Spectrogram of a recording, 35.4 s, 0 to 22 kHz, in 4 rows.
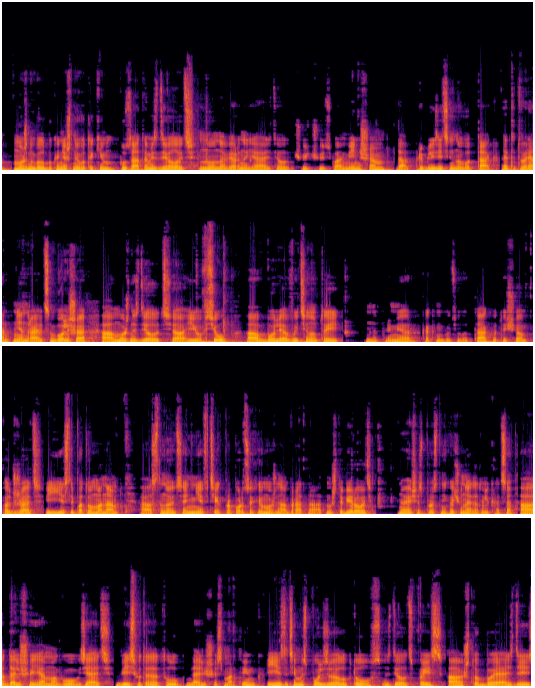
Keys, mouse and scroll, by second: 6.4 ctrl+b, 8.3 middle click, 8.6 scroll down 2, 8.9 middle click, 9.6-10.2 scroll up 2, 10.2-11.6 scroll up 1, 11.6-12.6 scroll up 1, 12.6 a, 12.9-14.5 middle drag, 14.5 s, 17.9-19.1 middle drag, 19.1 Tab, 19.4 middle click, 19.7 Tab, 20.2 s, 22.9-24.0 middle drag, 24.0 2, 24.4 click, 24.9-26.3 middle drag, 26.3 ctrl+click, 27.9 n, 30.3 click, 30.9 middle click, 31.1-33.9 right drag, 34.8-35.3 middle drag.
